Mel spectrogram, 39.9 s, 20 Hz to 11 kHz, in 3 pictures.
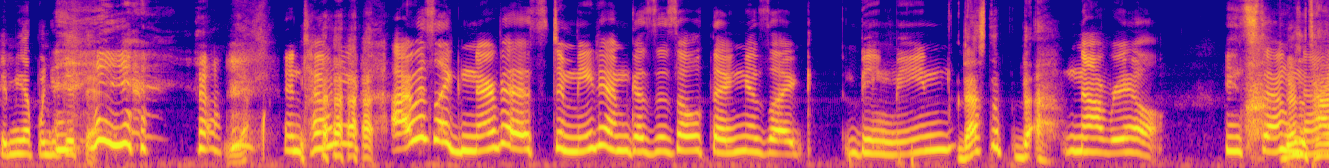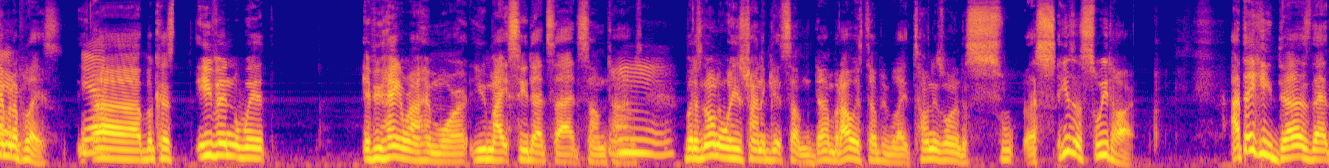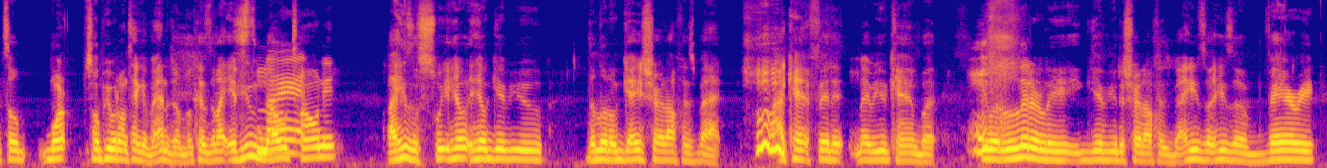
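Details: Ataxic dysarthria in a 28-year-old woman with Friedreich's ataxia, a progressive genetic disease diagnosed at 18; speech and walking changes were noticed around age 15. She uses a wheelchair and takes Skyclarys to slow progression.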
